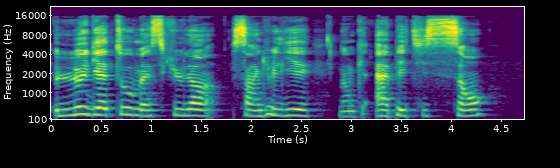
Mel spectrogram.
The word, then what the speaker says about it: appétissant: Donc, le gâteau masculin singulier, donc appétissant, on ne prononce pas le T.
